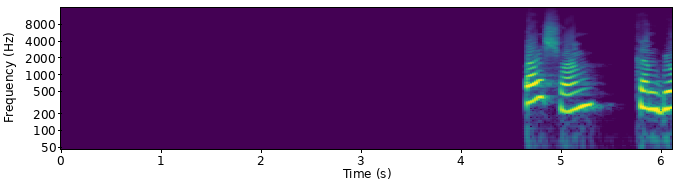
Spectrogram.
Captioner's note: silence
